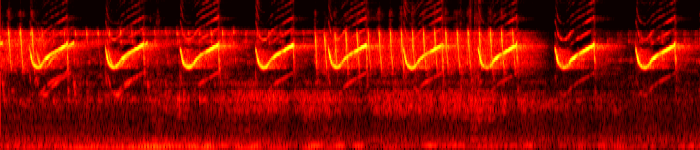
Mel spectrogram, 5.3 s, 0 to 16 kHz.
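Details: Hill prinia lure sound: about nine loud hook-shaped rising whistles repeated roughly every 0.6 seconds, with a thin buzzy trill underneath. Used to train caged birds that will not sing.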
